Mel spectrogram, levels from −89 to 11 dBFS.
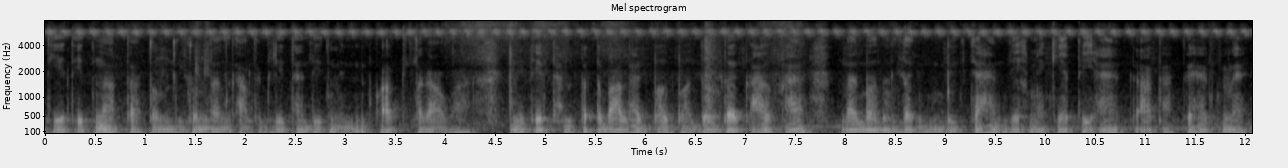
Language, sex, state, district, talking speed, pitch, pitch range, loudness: Maithili, male, Bihar, Supaul, 130 wpm, 75 Hz, 75-80 Hz, -36 LUFS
